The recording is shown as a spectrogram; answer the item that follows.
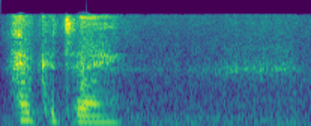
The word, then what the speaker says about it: Hecate: Um, how do you pronounce it? Hecate.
